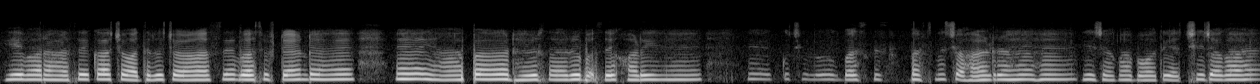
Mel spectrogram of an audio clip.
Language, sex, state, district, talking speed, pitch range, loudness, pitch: Hindi, female, Uttar Pradesh, Varanasi, 145 wpm, 215-230 Hz, -17 LUFS, 225 Hz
